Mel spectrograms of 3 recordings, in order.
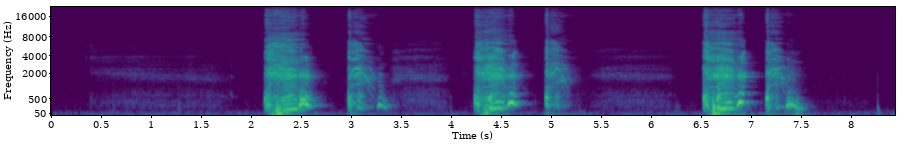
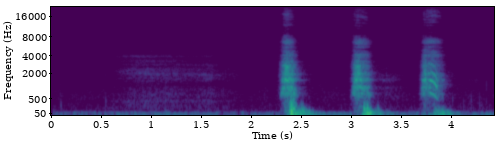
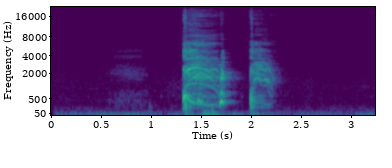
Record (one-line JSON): {"three_cough_length": "8.4 s", "three_cough_amplitude": 12608, "three_cough_signal_mean_std_ratio": 0.39, "exhalation_length": "4.4 s", "exhalation_amplitude": 5483, "exhalation_signal_mean_std_ratio": 0.35, "cough_length": "3.2 s", "cough_amplitude": 5399, "cough_signal_mean_std_ratio": 0.34, "survey_phase": "beta (2021-08-13 to 2022-03-07)", "age": "45-64", "gender": "Female", "wearing_mask": "No", "symptom_cough_any": true, "smoker_status": "Never smoked", "respiratory_condition_asthma": false, "respiratory_condition_other": false, "recruitment_source": "Test and Trace", "submission_delay": "0 days", "covid_test_result": "Positive", "covid_test_method": "RT-qPCR"}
